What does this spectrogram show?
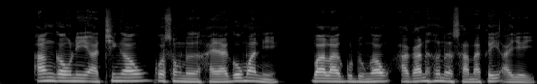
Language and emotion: Bodo, neutral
